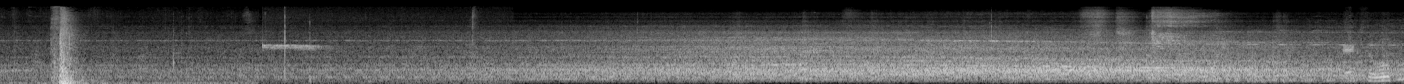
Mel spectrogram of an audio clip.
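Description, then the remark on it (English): A passenger train on its way from Bowness to Manual rolls steadily along the rails with a continuous broad rumble and rattle, opening with a sharp clunk and a brief high wheel squeal, the noise swelling slightly as it gathers pace. “Some of them spoke of their reason for travelling as the train made its way from Bowness to Manual.”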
